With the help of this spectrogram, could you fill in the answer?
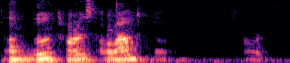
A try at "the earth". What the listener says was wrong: The earth. Earth 할 때 어 소리 모음이니까 더 F로 아니고 DF로 하듯이 The Earth입니다.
